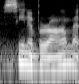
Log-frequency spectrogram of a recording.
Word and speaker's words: Sina Baram: It's my first name and my last name, at Sina Baram, and I'll spell that.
